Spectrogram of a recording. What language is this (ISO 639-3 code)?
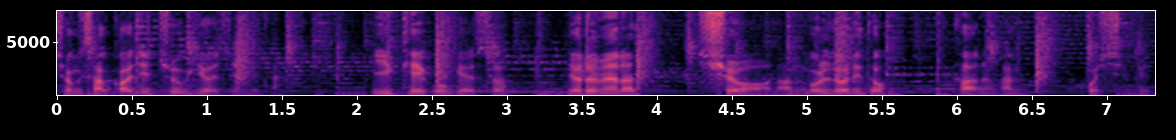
kor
